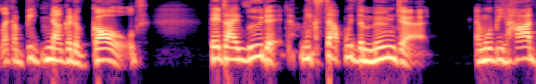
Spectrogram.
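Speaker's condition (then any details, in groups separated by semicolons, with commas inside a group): No condition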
